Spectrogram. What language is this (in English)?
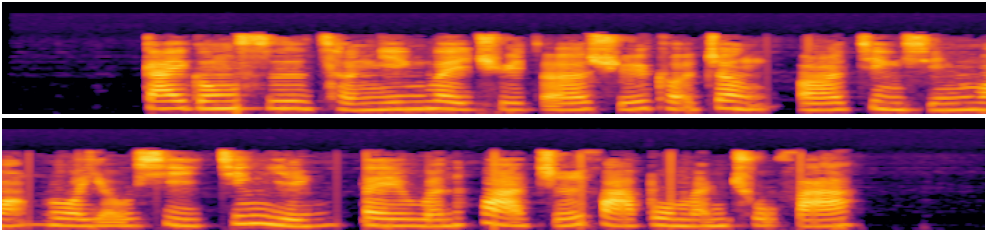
Chinese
